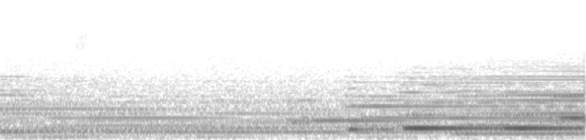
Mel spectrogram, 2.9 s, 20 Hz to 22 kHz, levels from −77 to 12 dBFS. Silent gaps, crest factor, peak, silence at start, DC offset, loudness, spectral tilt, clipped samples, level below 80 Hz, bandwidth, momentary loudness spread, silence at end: none; 14 dB; -18 dBFS; 0 s; under 0.1%; -33 LUFS; -6.5 dB/octave; under 0.1%; -70 dBFS; 14 kHz; 15 LU; 0 s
